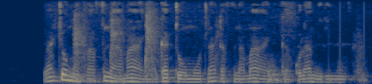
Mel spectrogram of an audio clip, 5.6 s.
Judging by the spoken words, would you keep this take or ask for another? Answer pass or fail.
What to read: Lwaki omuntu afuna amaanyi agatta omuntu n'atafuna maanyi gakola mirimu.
pass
